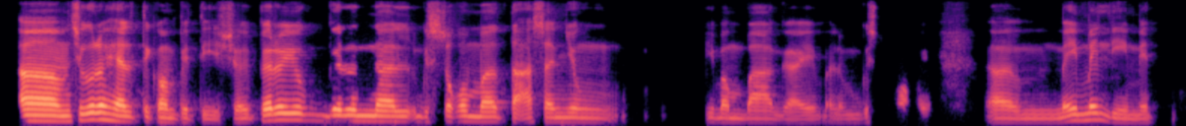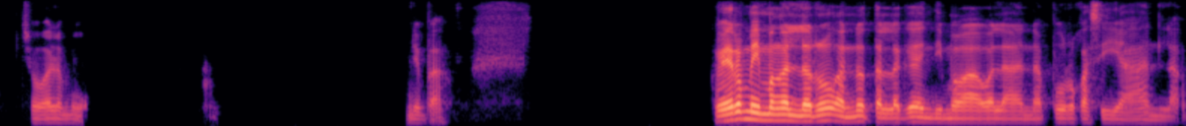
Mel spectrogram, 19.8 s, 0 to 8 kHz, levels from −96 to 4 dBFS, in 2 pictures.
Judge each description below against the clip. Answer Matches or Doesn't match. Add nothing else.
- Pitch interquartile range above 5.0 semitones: Matches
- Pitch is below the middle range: Matches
